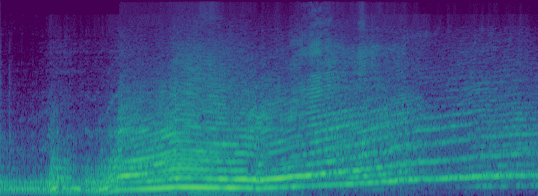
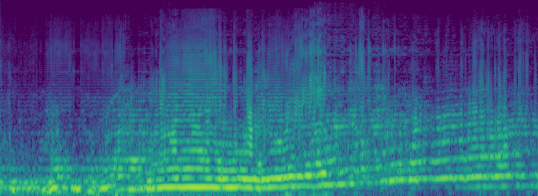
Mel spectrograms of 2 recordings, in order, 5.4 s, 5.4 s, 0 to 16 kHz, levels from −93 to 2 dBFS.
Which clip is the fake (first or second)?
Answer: second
